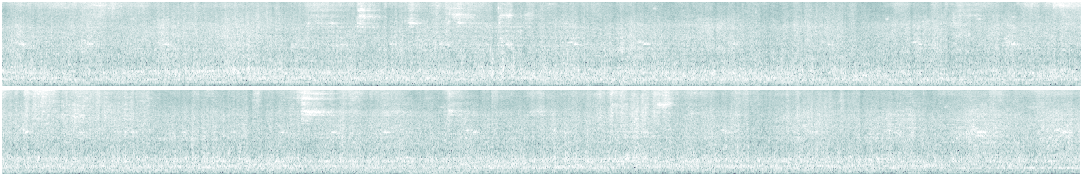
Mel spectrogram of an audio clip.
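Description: A long mixed freight train of covered hoppers, tank cars and containers rolling steadily past, its wheels clattering over the rails, with brief high squeals from the wheels now and then.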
